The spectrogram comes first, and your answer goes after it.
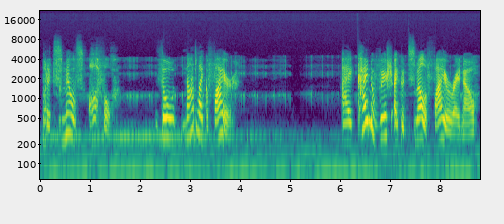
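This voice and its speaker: A high, very expressive voice of a frightened radio DJ in a horror drama. The delivery is slow, shaky and halting. The sound is dull and slightly noisy. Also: female voice. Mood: shaken, dread. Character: frightened young radio DJ trapped overnight in horror. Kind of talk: horror audio drama acting.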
